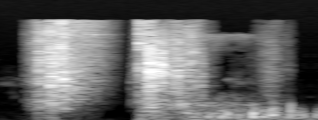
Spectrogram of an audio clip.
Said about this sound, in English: And, oh, shoot, I can hear my cat getting into something.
